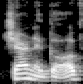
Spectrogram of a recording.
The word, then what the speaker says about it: Chernigov: And there's another, Isaac of Chernihiv, sometimes recorded as Isaac of or Yitzchak of Chernigov, that would be the Russian pronunciation of the same place, also a 12th century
